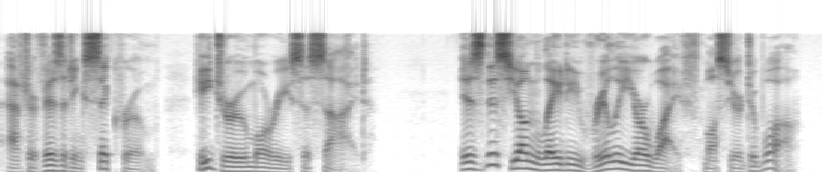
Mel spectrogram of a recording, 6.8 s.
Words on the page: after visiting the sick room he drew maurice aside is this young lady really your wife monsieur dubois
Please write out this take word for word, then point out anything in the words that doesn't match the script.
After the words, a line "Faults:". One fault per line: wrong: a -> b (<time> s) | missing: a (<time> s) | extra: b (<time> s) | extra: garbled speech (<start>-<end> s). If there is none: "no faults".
after visiting sick room he drew maurice aside is this young lady really your wife monsieur dubois
Faults:
missing: the (0.7 s)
